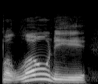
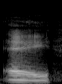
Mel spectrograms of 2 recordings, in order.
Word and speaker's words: Bologna: going with this, but bologna is spelled Bologna, which is Bologna. And you can fight me, we can argue. That word is not bologna, it's Bologna.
